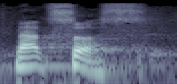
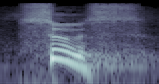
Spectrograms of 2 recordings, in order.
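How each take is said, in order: First: The vowel is a short 'uh' sound. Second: The vowel is a long 'oo' sound. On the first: The speaker calls it wrong. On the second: The speaker calls it right.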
